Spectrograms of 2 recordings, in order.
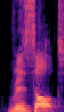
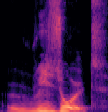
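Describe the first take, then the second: First: The stress is on the second syllable. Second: The stress is on the first syllable. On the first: The speaker calls it right. "뒤에 강세 주고" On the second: The speaker calls it wrong. "resort가 아니라"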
